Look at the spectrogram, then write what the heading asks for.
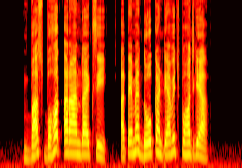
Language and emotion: Punjabi, happy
